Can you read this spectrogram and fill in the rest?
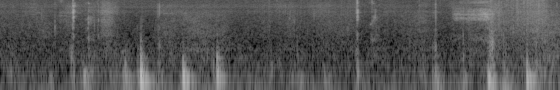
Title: Little puppy hiccups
